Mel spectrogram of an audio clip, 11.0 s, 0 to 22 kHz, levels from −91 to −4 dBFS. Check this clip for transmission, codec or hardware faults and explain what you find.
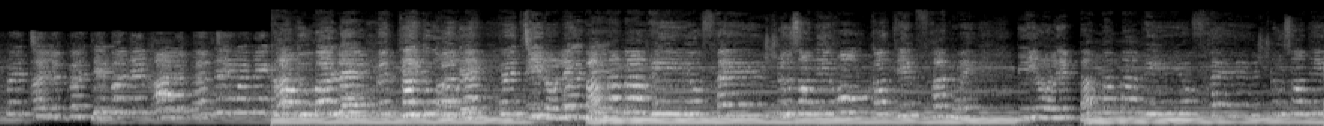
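One fault is present, at the very start of the clip.

Input switched to a poorer device, 0 to 2.27 s: the capture likely ran through a lesser microphone or headset path before switching, so this opening stretch has nothing above 7.6 kHz, sounds dull and boxy, sits about 10 dB quieter, and carries a noise floor roughly 30 dB below the signal. The change happens without any gap.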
